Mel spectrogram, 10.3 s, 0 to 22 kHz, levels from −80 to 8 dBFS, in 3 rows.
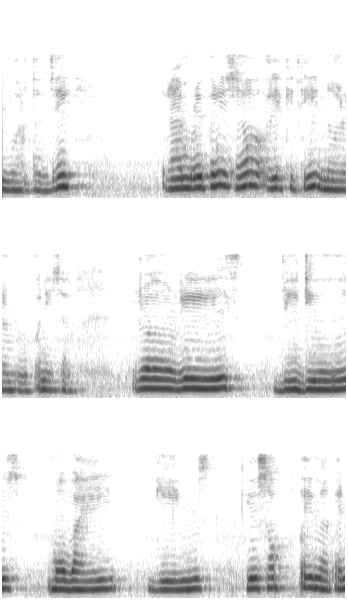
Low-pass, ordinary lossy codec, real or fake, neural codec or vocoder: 7.2 kHz; none; fake; codec, 16 kHz, 8 kbps, FunCodec, trained on LibriTTS, 25 frames a second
